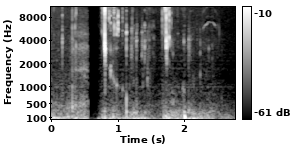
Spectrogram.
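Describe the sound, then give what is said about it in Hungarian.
Wet chewing of a piece of beetroot, with several crisp crunchy bites and soft mouth sounds at irregular intervals, heard on its own without any talking. “most egy céklát vesz óvatosan a szájába.”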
